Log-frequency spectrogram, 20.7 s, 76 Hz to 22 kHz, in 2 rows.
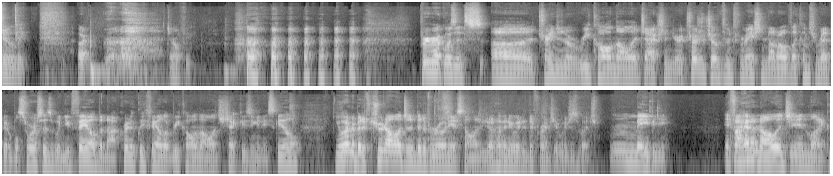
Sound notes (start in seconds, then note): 2.8 laughter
